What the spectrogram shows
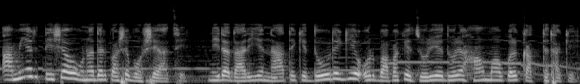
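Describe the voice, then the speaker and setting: Woman storyteller with a plain, steady delivery and animated pitch, recorded slightly muffled over soft music. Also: fast talker. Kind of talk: scripted story narration.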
